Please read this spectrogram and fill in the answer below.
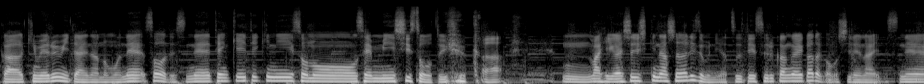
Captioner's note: laughs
